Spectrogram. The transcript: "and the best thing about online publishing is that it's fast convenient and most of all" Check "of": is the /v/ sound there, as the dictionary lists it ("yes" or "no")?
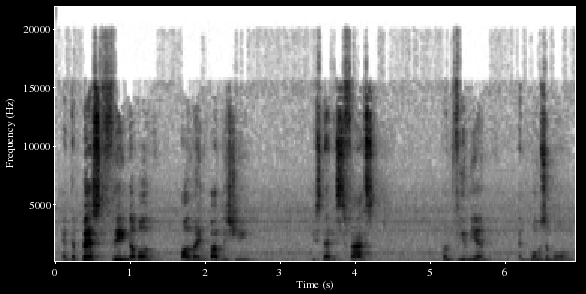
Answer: no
